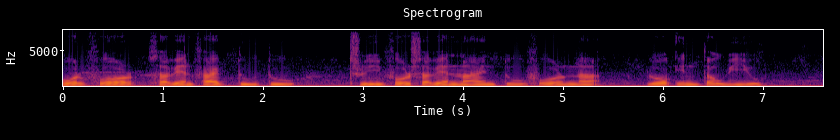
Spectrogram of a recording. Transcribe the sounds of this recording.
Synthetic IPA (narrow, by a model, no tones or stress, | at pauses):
ɔɹfɔɹ | sɛvɛnfʰajb̚tutu | t̪ʰɾifɔɹsɛvɛnːajnt̪ufɔɹna | lɔk̚int̪awwijo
